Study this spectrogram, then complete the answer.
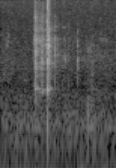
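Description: Crisp crunching bites into a fresh cucumber, two sharp close crunches followed by softer chewing, fairly quiet with no talking.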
